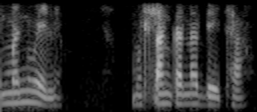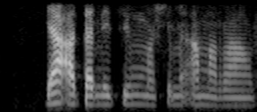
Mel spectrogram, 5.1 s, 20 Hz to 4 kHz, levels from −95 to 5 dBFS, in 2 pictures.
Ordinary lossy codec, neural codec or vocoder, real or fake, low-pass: none; none; real; 3.6 kHz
